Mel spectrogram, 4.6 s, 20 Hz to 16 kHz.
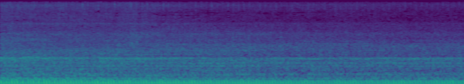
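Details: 2000 Porsche 911 Carrera 3.4 L flat-six idling around the AMSOIL engine flush and 5W-40 synthetic oil change: a smooth, even idle with a low steady rumble and no ticking or knocking. It sounds healthy.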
